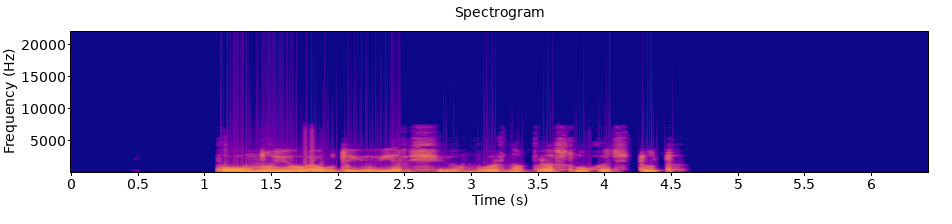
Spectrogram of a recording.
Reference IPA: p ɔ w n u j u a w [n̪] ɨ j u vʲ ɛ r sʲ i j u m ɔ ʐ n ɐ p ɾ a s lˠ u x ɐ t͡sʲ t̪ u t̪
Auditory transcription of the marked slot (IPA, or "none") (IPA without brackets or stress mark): d̪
